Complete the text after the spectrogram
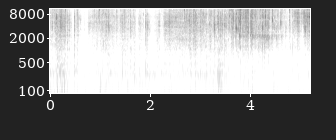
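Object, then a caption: Soap shavings crushed by hand. A pile of thin, dry, curled yellow soap shavings and solid chunks is crushed and crumbled between the fingertips and palms of both hands over a floral cloth. The result is a dense, continuous run of dry, bright crinkling and crunching crackles with almost no low end, building slightly louder toward the end.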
